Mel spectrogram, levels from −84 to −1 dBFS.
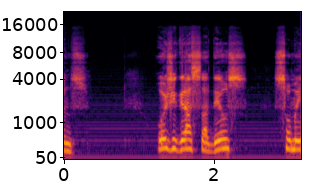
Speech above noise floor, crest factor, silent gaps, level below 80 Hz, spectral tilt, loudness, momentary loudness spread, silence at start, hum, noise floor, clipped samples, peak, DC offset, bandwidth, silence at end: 32 dB; 16 dB; none; -52 dBFS; -3 dB/octave; -20 LUFS; 13 LU; 0 s; 60 Hz at -45 dBFS; -52 dBFS; under 0.1%; -6 dBFS; under 0.1%; 16 kHz; 0 s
